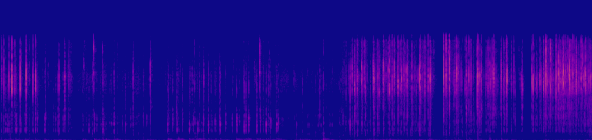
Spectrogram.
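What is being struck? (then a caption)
Leather stiletto pump with metal spikes. Long nails rapidly scratch and tap along the spiked upper of an empty red spike-studded leather Christian Louboutin stiletto pump standing on a wooden table. The result is a dense, steady stream of quick clicks and scrapes over a low, muffled body, with a brighter, hissier crackle toward the end.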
